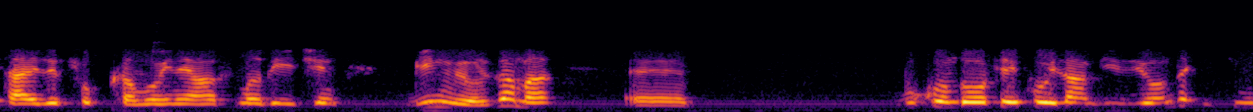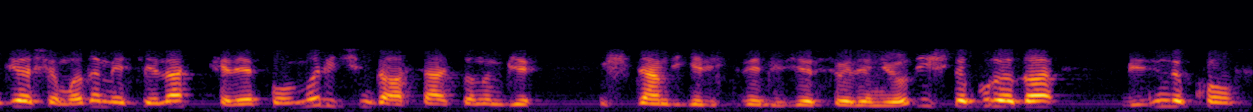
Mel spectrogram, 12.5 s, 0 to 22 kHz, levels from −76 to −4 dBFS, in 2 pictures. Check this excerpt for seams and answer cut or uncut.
uncut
